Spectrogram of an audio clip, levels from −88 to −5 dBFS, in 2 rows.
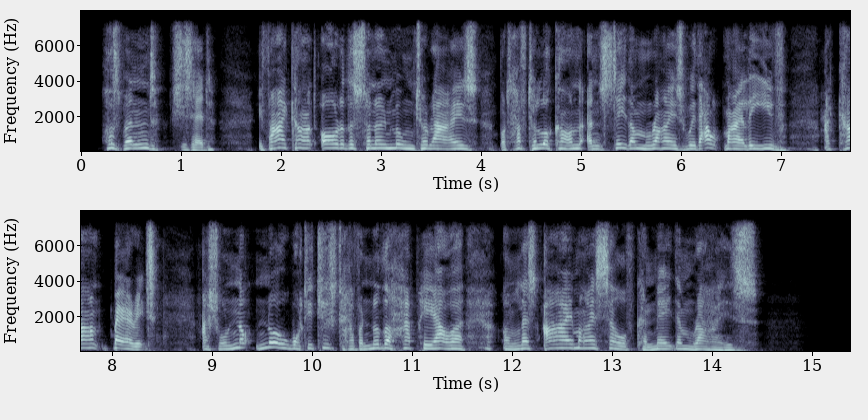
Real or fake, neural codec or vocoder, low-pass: fake; vocoder, 44.1 kHz, 80 mel bands, Vocos; 7.2 kHz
